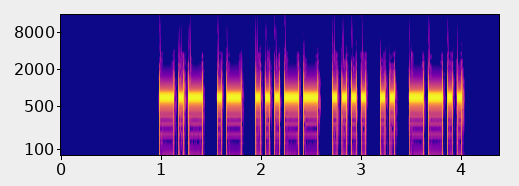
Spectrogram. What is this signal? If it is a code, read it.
Morse code, heard as a keyed tone, about 25 wpm, 700 Hz. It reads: KA3HIZ
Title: USA Call Signs 25wpm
